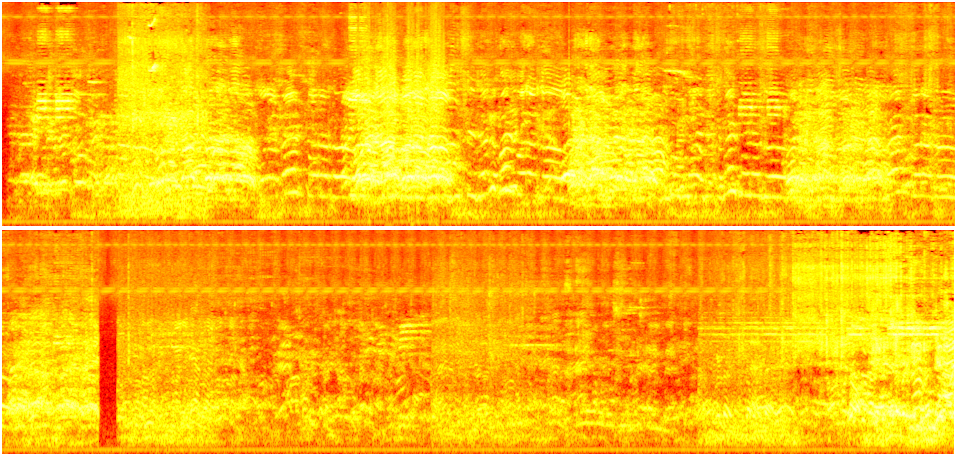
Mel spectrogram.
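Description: A large crowd of men chants slogans loudly outdoors.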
